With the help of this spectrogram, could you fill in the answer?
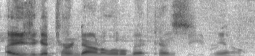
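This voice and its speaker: A young man with a booming voice, co-hosting a live football watch stream in rambling casual chat, mic clipped to his jacket. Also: little pitch movement, fast. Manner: rambling, talkative, full of restarts and fillers. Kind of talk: casual chat and game commentary. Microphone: jacket used as mic mount.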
